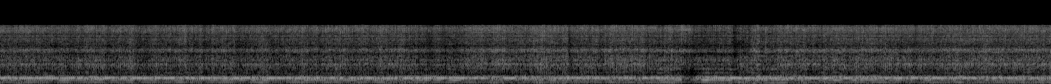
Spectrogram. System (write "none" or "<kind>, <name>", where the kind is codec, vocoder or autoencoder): none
